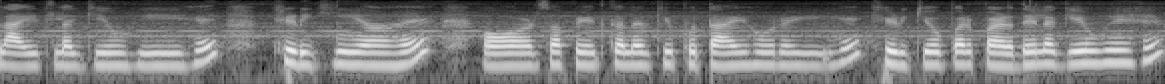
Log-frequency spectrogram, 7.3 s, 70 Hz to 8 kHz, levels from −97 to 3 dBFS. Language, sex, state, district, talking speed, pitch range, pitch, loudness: Hindi, female, Maharashtra, Nagpur, 165 wpm, 205-225 Hz, 210 Hz, -15 LUFS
